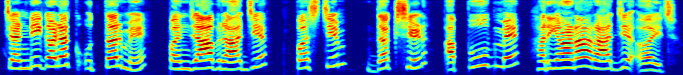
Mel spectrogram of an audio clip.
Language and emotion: Maithili, neutral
